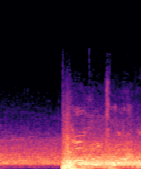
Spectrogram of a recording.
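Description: A heavy body slams onto a wrestling ring mat with a loud thud.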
